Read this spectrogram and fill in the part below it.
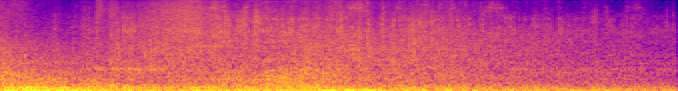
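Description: A fire spell cast in Hogwarts Legacy erupts as a loud, sustained roaring blast, dense low rumble holding steady for several seconds with no talk over it.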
